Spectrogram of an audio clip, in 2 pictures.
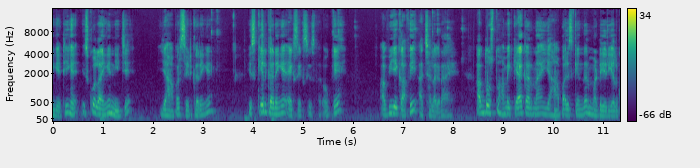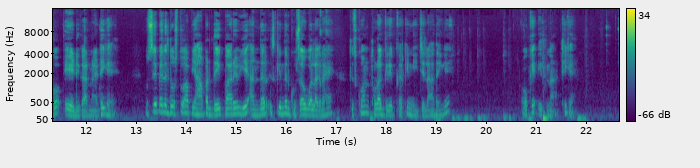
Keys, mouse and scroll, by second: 0.8 g, 3.7 s, 5.9 scroll down 1, 5.9-7.4 middle drag, 7.4 click, 7.7-12.8 middle drag, 12.8 scroll up 2, 13.4-16.3 shift+middle drag, 16.5 click, 17.5 g, 22.0-22.3 scroll down 3, 22.3-22.6 middle drag.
